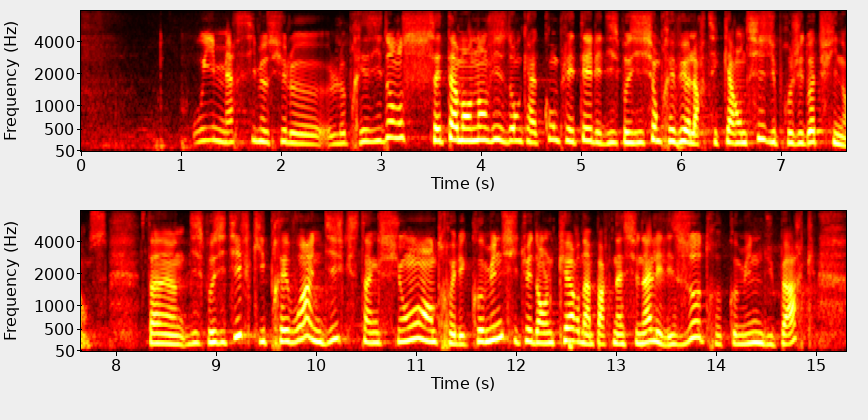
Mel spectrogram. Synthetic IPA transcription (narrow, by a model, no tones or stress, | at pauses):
wimɛʁsiməsjølələpχezid̪ɑ̃sɛt̪amɑ̃d̪mɑ̃vizd̪ɔ̃kakɔ̃plet̪eled̪ispozisjɔ̃pχevyalaʁt̪iklkːaʁɑ̃t̪sis̬d̪ypχɔʒed̪wad̪əfinɑ̰̃s | ɛ̥t̪ɛ̃d̪ispozit̪ifkʲipχevwaynd̪ist̪ɛ̃ksjɔ̃ɑ̃t̪χəlekɔmynsit̪ɥed̪ɑ̃ləkʲœʁd̪ɛ̃paʁknasjɔnalelezot̪χəkɔmynd̪ypaʁk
